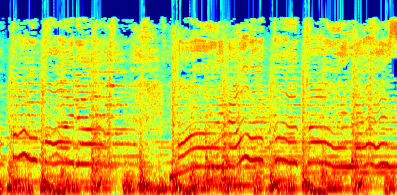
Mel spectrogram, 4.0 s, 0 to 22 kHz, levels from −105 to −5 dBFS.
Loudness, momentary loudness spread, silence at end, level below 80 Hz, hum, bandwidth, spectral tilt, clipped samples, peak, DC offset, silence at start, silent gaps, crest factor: -9 LUFS; 3 LU; 0 s; -18 dBFS; none; 16.5 kHz; -4.5 dB/octave; 0.4%; 0 dBFS; under 0.1%; 0 s; none; 8 dB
